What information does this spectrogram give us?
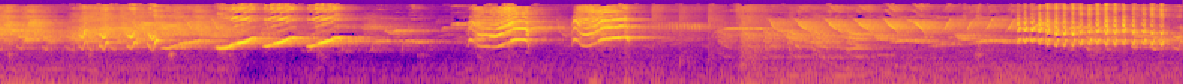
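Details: Hwamei song: varied whistled phrases with rising swoops, loud paired upslurs, pauses, then a rapid rolling series of high notes ending in a fast trill; faint low hum in the background.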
